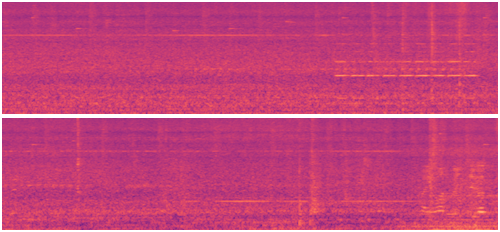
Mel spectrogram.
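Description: Continuous low rumble and rattle of a Taipei metro train moving through a tunnel, with occasional squeals and clanks, growing louder toward the end; faint voices underneath.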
